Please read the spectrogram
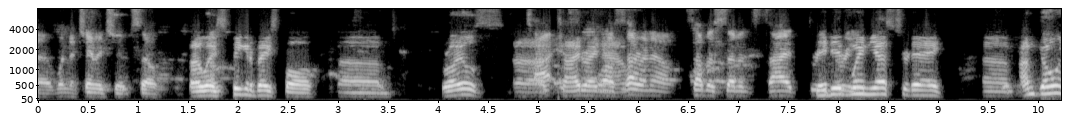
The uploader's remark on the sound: Live from The Red Balloon.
